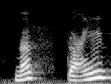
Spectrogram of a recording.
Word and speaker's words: نستعین: یا مثال کے طور پر دیکھتے ہیں قَدْ سَمِعَا، خود سورہ حمد میں ایک کلمہ ہے نستعین، ممکن ہے بعض افراد جلدی میں اس کو ادغام کے ساتھ تلفظ کریں نستعین، یہ صحیح نہیں ہے. نستعین اس میں ادغام نہیں ہے.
